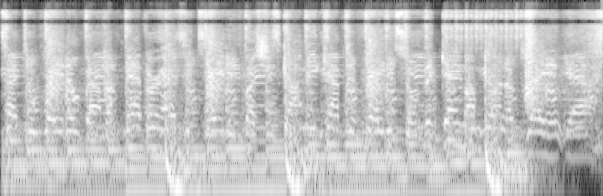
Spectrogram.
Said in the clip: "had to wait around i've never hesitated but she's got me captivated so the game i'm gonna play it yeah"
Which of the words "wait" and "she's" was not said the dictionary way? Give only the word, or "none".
none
